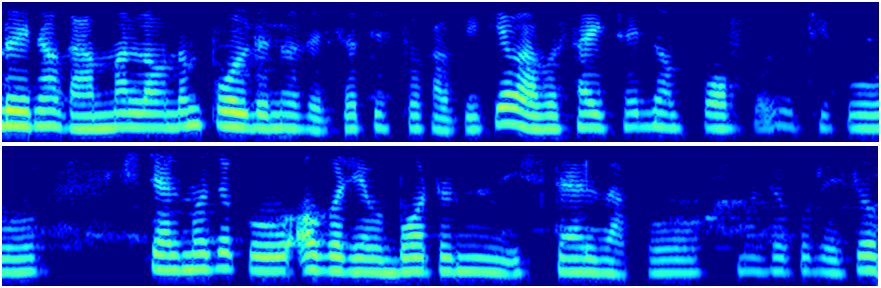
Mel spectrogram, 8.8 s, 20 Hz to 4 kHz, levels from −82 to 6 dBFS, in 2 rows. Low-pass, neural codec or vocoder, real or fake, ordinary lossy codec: 3.6 kHz; none; real; none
